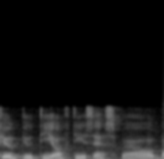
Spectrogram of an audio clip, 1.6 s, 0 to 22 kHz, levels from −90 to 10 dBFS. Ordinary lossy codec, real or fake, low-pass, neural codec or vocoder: none; real; 7.2 kHz; none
